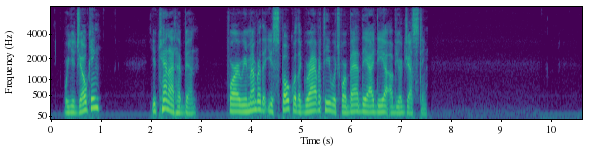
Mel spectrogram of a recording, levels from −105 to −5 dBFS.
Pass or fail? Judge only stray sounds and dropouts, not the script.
pass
